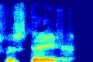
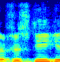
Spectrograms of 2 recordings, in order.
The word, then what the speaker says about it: Versteeg: Yeah, I never get Versteeg, as if you're clearing out your throat. Most Americans say Versteeg, and the Dutch pronunciation, my original heritage, Versteeg. So Versteeg is fine. Versteeg, if you're clearing your throat, not always an easy one.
